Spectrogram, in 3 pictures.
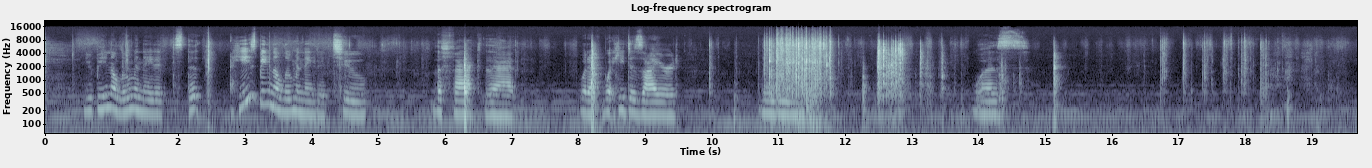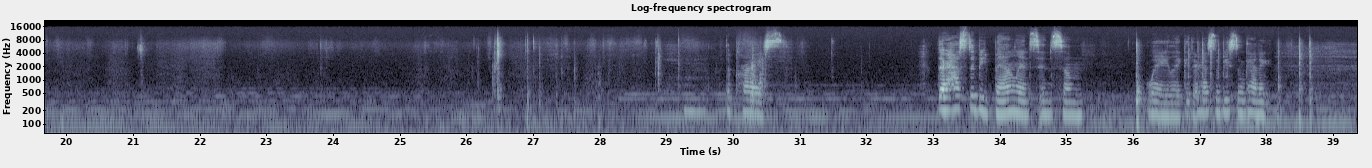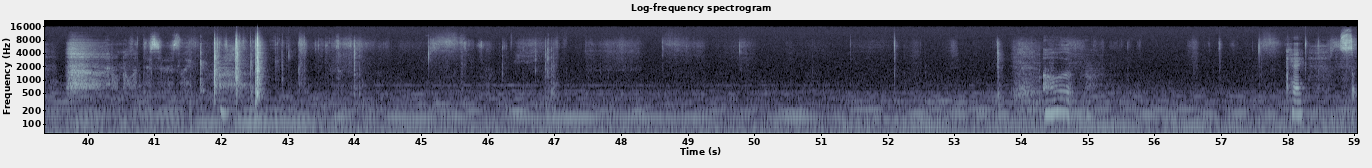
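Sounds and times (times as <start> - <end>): cards riffle-shuffled: 10.7 - 13.9, 16.3 - 19.5.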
